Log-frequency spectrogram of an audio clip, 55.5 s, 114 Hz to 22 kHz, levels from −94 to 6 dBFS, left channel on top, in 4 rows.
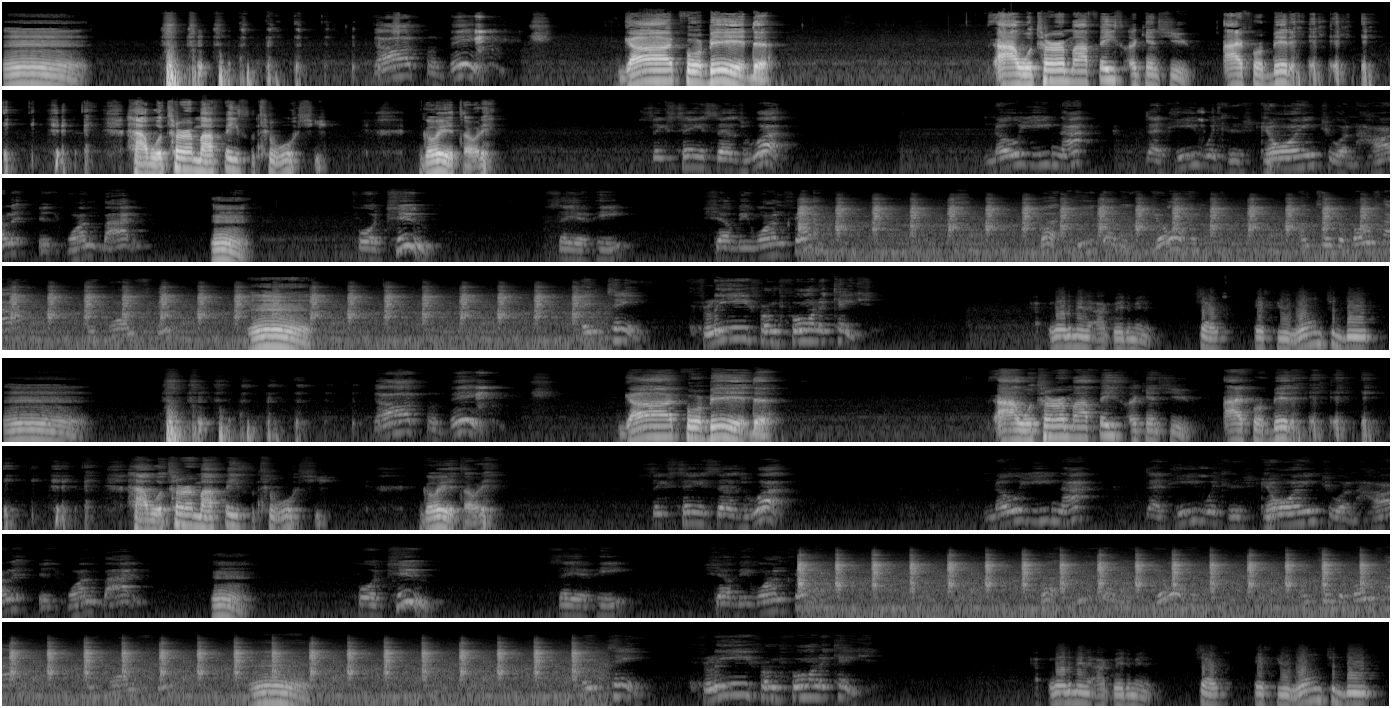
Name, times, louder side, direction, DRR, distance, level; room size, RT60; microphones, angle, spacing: voice 1, 0.0-0.8 1.6-2.2 4.7-4.8 5.3-5.4 6.2-7.7 9.9-11.9 12.2-13.7 14.4-14.5 14.9-17.1 18.1-18.8 29.9-30.2 44.1-44.7, left 9 dB, 85° left, 17 dB, 0.3 m, -24 dB
voice 2, 3.7-4.8 20.3-21.7 23.7-24.7 25.3-29.2 31.3-32.0 33.2-34.0 34.8-36.0 38.1-39.9 40.7-41.9 42.5-43.4 47.4-48.1 48.6-50.3, left 2 dB, 40° left, 6 dB, 1.1 m, -44 dB
Clock, 35.7-47.7, right 4 dB, 75° right, 1.6 m, -38 dB
voice 3, 52.1-53.1 53.6-53.8 54.2-55.3, left 1 dB, 5° left, 7 dB, 0.3 m, -38 dB
7.8 x 5.1 x 4.5 m, 0.37 s
head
